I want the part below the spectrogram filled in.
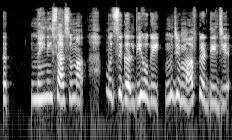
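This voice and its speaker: A woman doing a high, distraught young wife. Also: a little fast, no echo, clean studio sound, close to an everyday voice. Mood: tearful pleading. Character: young married woman, restless and emotional.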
